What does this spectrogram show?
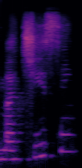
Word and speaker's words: Mathiesen: Nós estamos também com o Henrique Mathiesen. É assim que pronuncia, Henrique? É exatamente assim.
